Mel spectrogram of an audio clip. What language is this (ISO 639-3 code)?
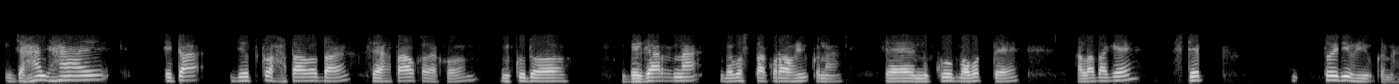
sat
